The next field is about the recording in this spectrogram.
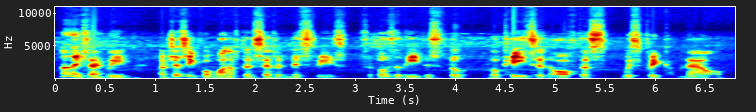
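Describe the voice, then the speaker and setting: A man's voice: a little high, very animated, brisk, sharp tone, slight background noise, rough recording. A man voicing a playful, eager young woman who hunts occult legends in a visual novel.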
